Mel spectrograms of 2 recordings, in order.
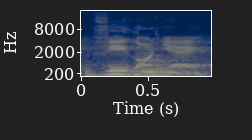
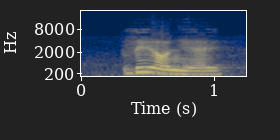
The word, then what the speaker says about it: Viognier: So there's no G, Viognier. No, it's Viognier.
